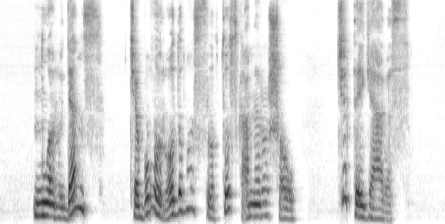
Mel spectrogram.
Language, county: Lithuanian, Tauragė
